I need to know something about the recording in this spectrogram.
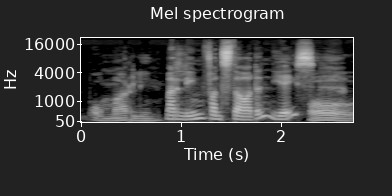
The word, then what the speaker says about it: Marlene: podcast with the mayor, Marlene Van Staden. Did I pronounce it right? Yes, you actually did. In Afrikaans, we say Marlene. Oh, Marlene.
